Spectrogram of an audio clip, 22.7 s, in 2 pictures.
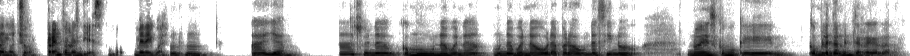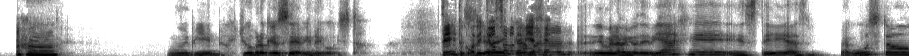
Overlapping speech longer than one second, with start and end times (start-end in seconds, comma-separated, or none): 17.1-18.4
